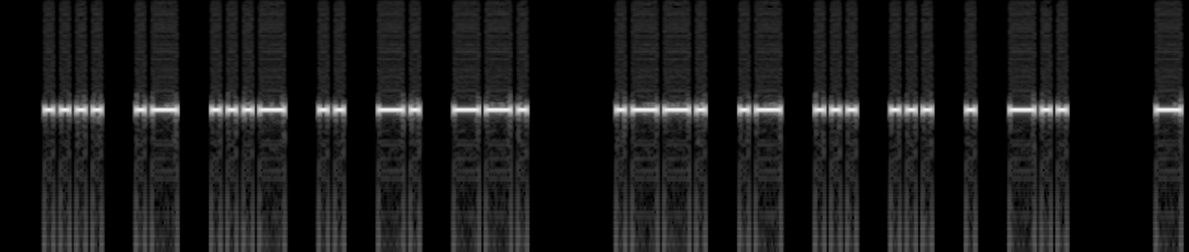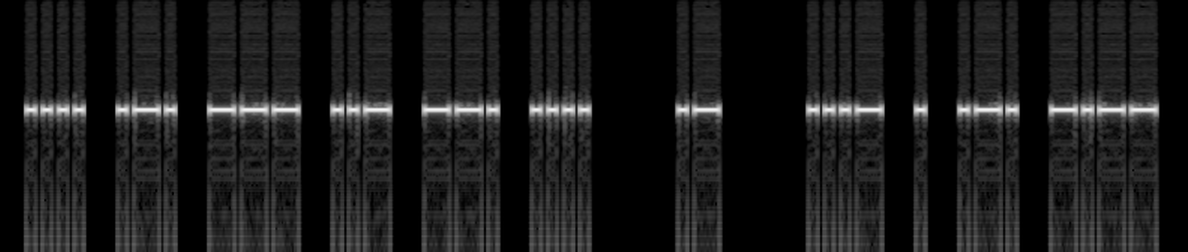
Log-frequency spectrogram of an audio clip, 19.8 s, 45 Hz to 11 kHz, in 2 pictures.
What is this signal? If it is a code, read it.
Morse code, heard as a keyed tone, about 18 wpm, spaced as for 15 wpm, 1000 Hz. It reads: HAVING PASSED THROUGH A VERY
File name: qotdfiles / 15wpm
